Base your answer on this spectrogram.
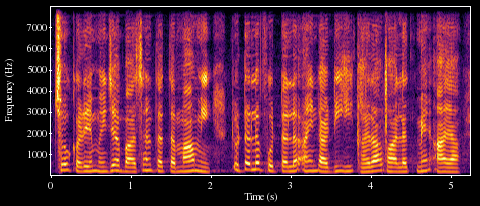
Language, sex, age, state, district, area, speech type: Sindhi, female, 18-30, Rajasthan, Ajmer, urban, spontaneous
